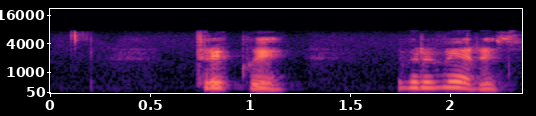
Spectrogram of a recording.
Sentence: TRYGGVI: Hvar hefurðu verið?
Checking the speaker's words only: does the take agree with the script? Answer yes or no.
no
